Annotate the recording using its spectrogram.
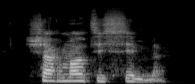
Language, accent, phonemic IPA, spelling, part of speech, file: French, Canada, /ʃaʁ.mɑ̃.ti.sim/, charmantissimes, adjective, LL-Q150 (fra)-charmantissimes.wav
- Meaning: plural of charmantissime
